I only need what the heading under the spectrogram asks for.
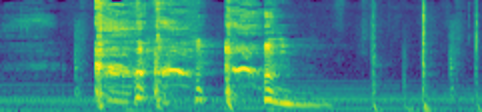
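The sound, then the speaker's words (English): A person coughs a few times in quick succession. The coughs are harsh, rough-edged bursts, and a fainter one follows after a short pause. “I'm starting to cough now.”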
